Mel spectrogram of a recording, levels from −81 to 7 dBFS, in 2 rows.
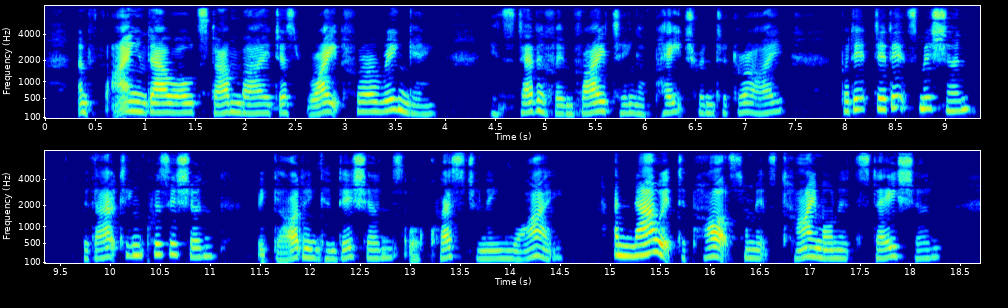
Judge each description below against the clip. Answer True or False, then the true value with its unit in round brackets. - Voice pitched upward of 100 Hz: True (185 Hz)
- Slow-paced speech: True (120 wpm)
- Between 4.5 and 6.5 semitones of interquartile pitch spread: False (3.5 semitones)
